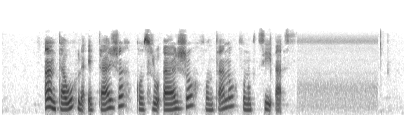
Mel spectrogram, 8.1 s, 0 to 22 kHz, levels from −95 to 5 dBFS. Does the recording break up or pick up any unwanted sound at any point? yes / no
no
